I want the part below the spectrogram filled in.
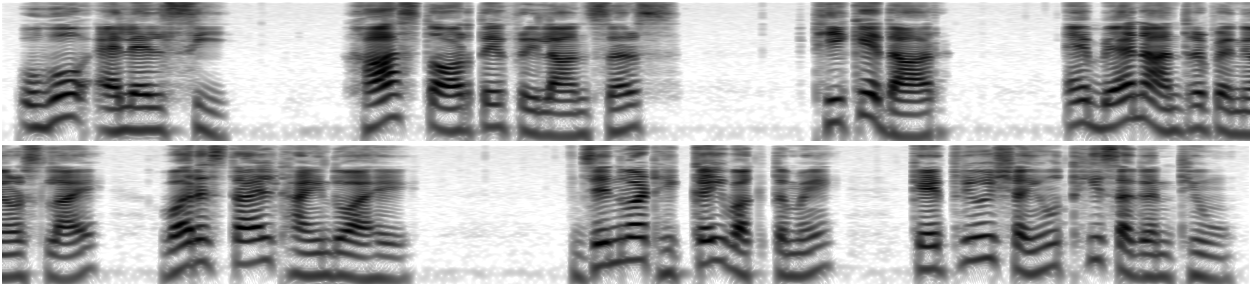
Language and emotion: Sindhi, neutral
